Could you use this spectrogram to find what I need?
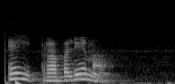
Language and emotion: Russian, positive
